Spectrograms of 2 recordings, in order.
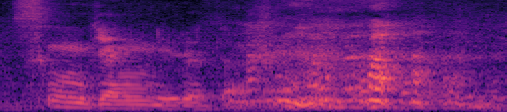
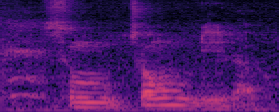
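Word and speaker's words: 승종 리: 제가 내 이름은 승종리라고 그랬더니 너를 얼마나 많이 부르는지 모른다는 거예요. 한 20분이나 방송으로 라디오를 들을 수 있도록 그 어나운서먼트 했다는 거야. 뭐라고 그러니까 승객리랬다. 나는 승객리가 아니라 승종리라고.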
